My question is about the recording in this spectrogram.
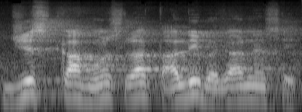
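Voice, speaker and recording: In a mid-range voice, a male spiritual teacher gives a sermon full of anecdotes, taking his time and telling stories with easygoing humor. Long reverb from an echoey hall fills the recording, along with a little background noise.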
